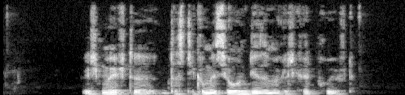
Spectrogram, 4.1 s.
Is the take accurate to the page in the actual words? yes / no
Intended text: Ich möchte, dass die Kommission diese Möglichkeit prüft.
yes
